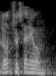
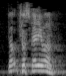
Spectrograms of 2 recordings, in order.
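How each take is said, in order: First: It is spoken in a neutral accent. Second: It is spoken in a northern accent.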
